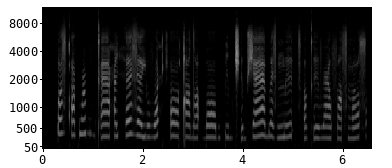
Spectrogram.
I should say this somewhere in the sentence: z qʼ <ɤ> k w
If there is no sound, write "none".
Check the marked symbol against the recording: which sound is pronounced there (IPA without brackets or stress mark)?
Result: ə˞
